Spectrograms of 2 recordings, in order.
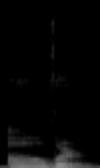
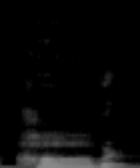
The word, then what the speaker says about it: hour: the correct pronunciation is our. The next one is our again. Now it starts with a H, but there is no sound of H. It is not hover.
